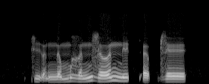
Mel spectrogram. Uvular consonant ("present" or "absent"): absent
